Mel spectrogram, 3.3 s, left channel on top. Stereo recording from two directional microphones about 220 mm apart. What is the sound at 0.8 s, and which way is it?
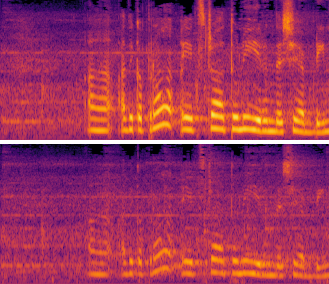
Speech, 45° left (ahead or behind).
